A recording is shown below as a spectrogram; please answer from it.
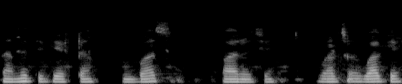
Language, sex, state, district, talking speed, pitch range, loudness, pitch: Bengali, male, West Bengal, Jhargram, 150 wpm, 125-130 Hz, -27 LUFS, 130 Hz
